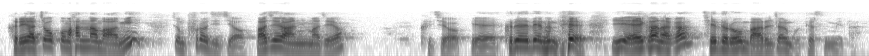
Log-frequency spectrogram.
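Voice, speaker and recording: A male pastor preaching a sermon in a conversational way, asking the congregation questions and reading scripture slowly. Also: on the high side, sing-song, fairly bright tone, highs cut off. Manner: reads scripture slowly and deliberately.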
